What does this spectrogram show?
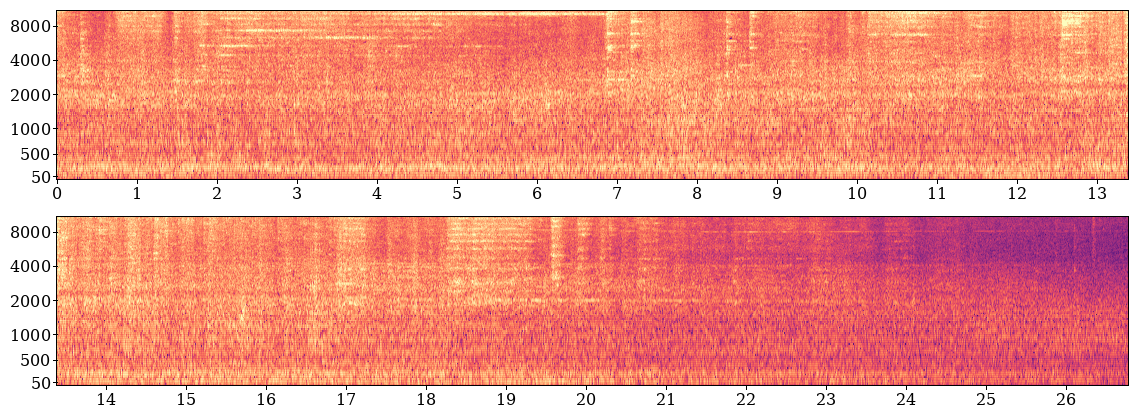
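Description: Double-stack intermodal freight train rolling past close by: a steady rumble of steel wheels on rail with scattered clicks and a thin high wheel squeal in the first few seconds. After about twenty seconds the sound fades as the last cars pull away.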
